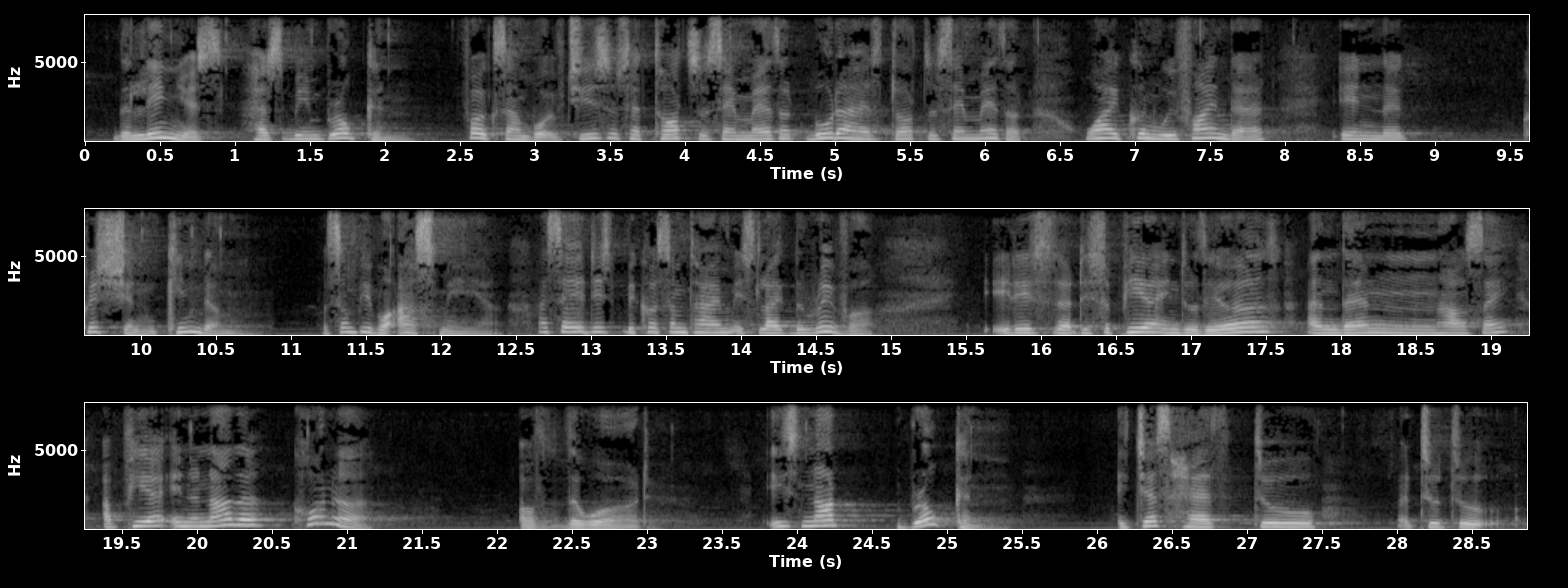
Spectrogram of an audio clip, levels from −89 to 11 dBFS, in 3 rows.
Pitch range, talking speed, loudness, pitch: 205-275 Hz, 150 wpm, -22 LUFS, 230 Hz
